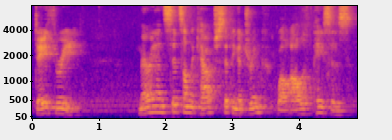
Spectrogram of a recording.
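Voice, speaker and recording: A man's voice: on the high side, unhurried, slight background noise. A man narrating screenplay directions in a matter-of-fact, descriptive way. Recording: echoey, prominent music underneath.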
